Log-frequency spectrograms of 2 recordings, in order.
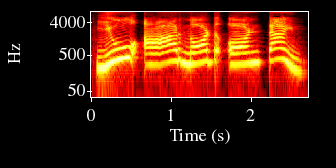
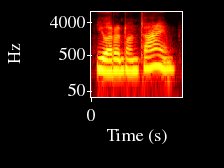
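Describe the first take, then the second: First: 'Are not' is said as two full words. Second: 'Are not' is squeezed into one word. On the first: This is the form taught in school. "हम जो school में पढ़ते हैं वो हमें सिखाया जाता है" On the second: This is how people actually speak. "पर बोलते कैसे हो?"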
